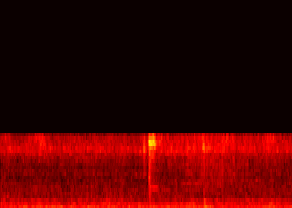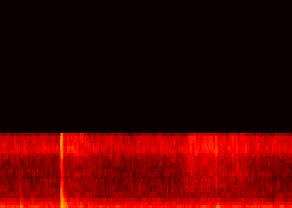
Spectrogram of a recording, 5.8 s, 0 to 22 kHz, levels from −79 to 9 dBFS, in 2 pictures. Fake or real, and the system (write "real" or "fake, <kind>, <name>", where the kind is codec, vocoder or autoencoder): fake, vocoder, HiFi-GAN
